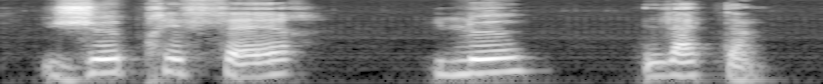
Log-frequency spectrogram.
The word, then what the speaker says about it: latin: Very often you are going to pronounce here tin, you are going to say Latin. It's Latin. And think about bench and bank. You say it's the same un. Latin. Think of bench, bank.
